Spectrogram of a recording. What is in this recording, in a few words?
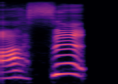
"asu", girl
